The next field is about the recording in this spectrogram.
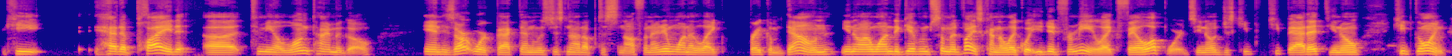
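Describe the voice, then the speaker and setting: A man's voice: fairly high pitch, normal speed. Earnest man hosting a casual chat. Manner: earnest, agreeing, with many fillers and restarts. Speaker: host.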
